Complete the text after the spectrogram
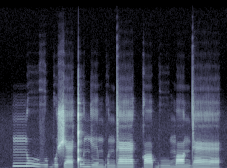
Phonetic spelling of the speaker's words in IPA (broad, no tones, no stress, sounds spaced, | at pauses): nː uː v u b o ʃ æ ǃ u nʲ eː m b o n d æː kː ɒː b uː m ɒː n d æː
